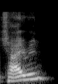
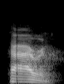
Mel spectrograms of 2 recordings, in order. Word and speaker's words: Kyron: How do you pronounce his dad's? Is it Chiron or Kyron? Kyron. Kyron, forgive me, Yes.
